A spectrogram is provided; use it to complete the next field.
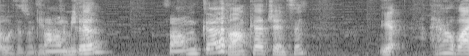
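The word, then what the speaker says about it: Famke Janssen: Famke Jensen. Yep. I don't know why I keep mispronouncing it. Famke Jensen. It's exactly how it's spelled, but I just don't see it.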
